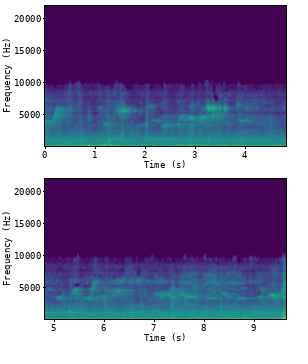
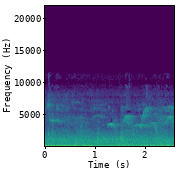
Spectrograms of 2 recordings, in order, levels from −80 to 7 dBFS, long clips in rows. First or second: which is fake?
first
